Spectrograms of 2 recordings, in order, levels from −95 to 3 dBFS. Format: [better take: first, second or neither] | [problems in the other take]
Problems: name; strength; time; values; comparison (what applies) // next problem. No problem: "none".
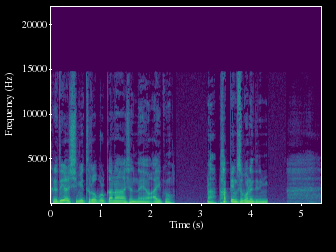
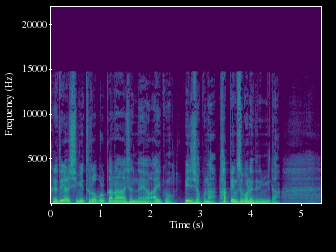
second | audio cutting out; at 2.5 s for 0.5 s and at 4.5 s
